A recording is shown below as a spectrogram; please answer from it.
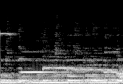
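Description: Band music, with long held keyboard-like notes over a steady bass line.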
